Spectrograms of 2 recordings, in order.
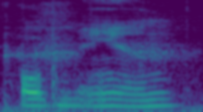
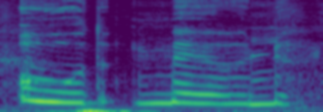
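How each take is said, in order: First: It is said quietly. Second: It is said loudly.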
